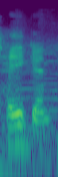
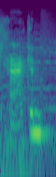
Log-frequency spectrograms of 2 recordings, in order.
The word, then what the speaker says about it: Haken: on their facebook pages it says haken and then it's like you know pronounced taken one taken to i didn't know how to pronounce it when i first i thought it was like hacking and then i saw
